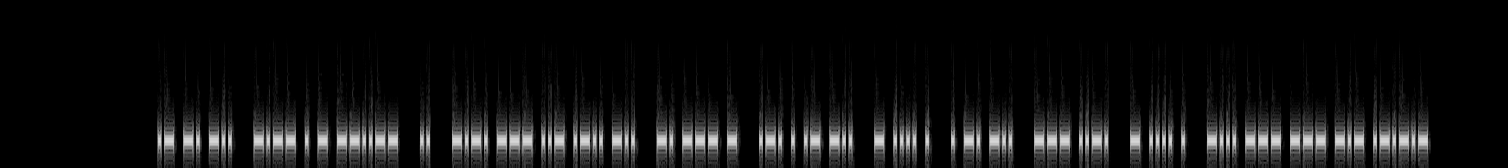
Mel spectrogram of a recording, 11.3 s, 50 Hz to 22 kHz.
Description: Morse code, heard as a keyed tone, about 53 wpm, 700 Hz. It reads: AND YET, I COULD NOT READ THE END OF THE BOOK.
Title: Sentences from Top 1000 Words - Review Part 1 - 50wpm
